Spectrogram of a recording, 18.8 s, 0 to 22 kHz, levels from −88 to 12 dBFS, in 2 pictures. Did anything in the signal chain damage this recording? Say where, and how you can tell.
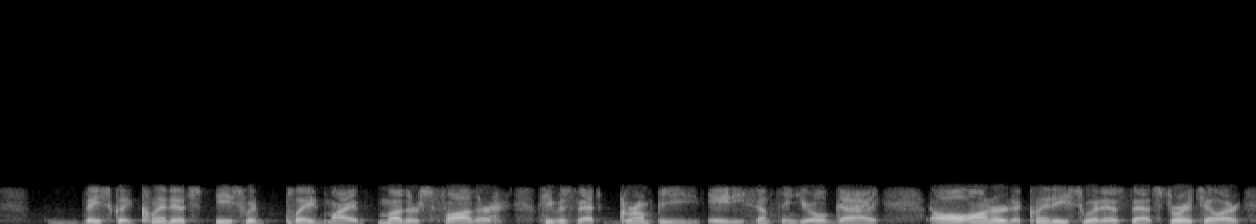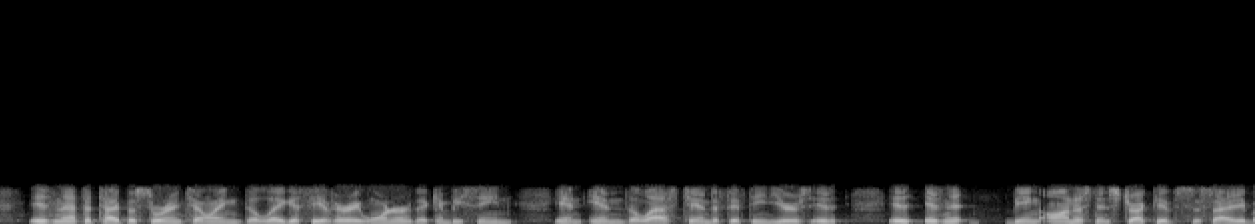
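No, nothing in the signal chain damaged this audio.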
